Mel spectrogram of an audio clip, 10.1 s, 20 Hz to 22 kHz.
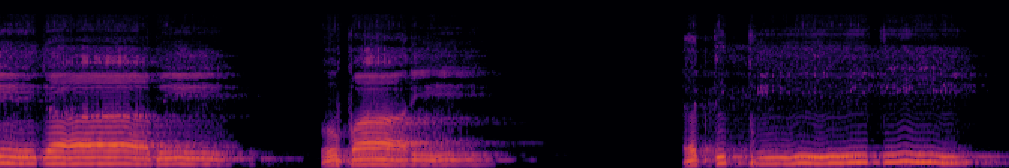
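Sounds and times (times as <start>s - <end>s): man singing unaccompanied: 0.0s - 2.4s, 6.8s - 10.0s.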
